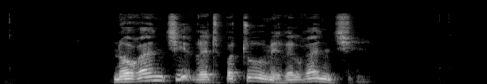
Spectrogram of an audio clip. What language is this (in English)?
Santa Ana de Tusi Pasco Quechua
